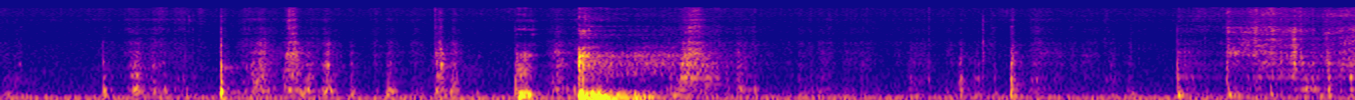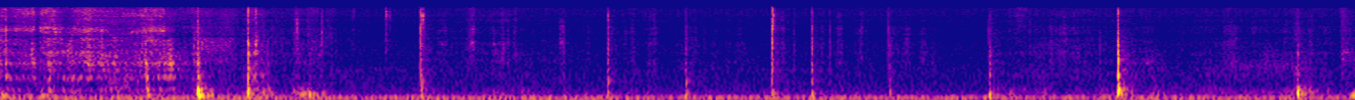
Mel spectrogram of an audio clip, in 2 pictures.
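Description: A pen tip traces and scratches across the lid and side of a medium, round, hollow white and red plastic yogurt tub with its lid on, while the tub is turned. Many light, sharp ticks and taps sound against a steady low hum, with a louder knock near the three-second mark and a bright scratching stretch in the middle.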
